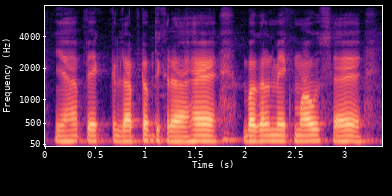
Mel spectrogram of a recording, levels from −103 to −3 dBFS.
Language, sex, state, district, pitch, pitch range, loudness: Hindi, male, Jharkhand, Garhwa, 120 Hz, 115-120 Hz, -19 LUFS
